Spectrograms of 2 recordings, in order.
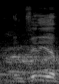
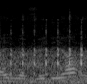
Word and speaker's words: Nvidia: I'm sorry, I find it humorous that you say Nvidia instead of Nvidia, because one is a brand of like hand lotion and the other is a graphics card company. Nvidia. Nvidia.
